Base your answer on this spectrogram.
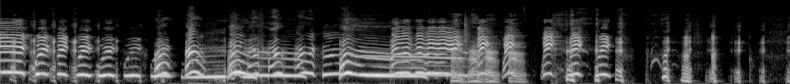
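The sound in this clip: A dog howls in a loud series of long, wavering, sliding tones that rise and fall, then breaks into short, choppy yelps toward the end.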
